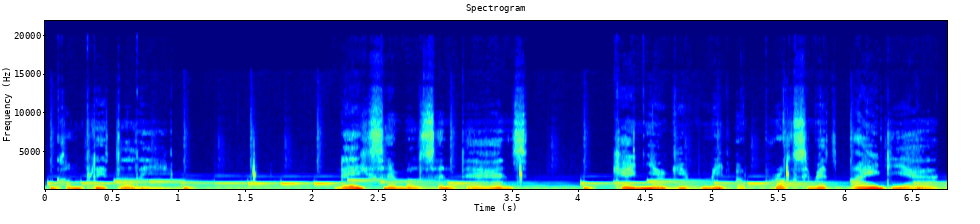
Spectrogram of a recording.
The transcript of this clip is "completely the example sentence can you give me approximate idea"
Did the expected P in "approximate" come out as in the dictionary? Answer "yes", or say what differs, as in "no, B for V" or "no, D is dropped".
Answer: yes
